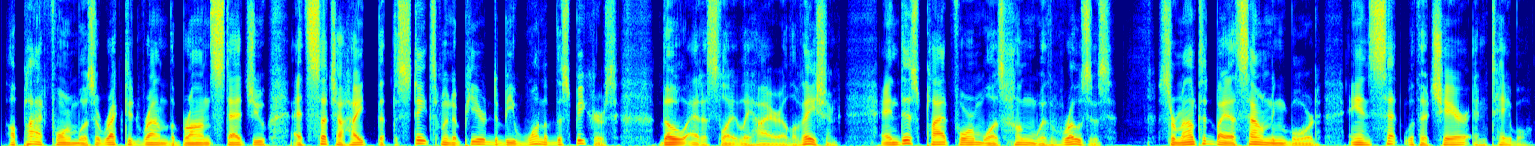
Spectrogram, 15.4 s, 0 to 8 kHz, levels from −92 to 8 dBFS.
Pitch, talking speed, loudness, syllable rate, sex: 95 Hz, 185 wpm, -20 LUFS, 5.2 syllables/s, male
